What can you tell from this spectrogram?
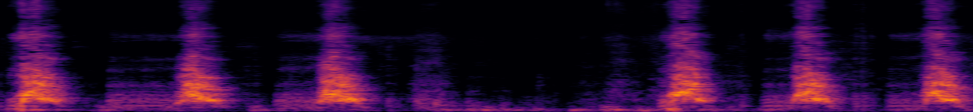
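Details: Golden Retriever indoors barking with excitement at an upcoming fish-sausage treat, part of nearly ten minutes of continuous barking; six loud, harsh barks in about five seconds, in two sets of three separated by a brief pause, with faint low room noise between.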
